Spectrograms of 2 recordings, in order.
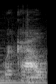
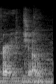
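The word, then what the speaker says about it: Rachael: But it's spelled R-A-C-H-A-E-L, so like Raquel, but it's Raquel, but it's Rachel.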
